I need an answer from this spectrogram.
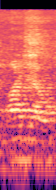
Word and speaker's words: iGel: So that's what Eagle is, and Eagle is how we pronounce it in German, and iGel anywhere else in the world, because everyone loves an I don't know, I something else.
